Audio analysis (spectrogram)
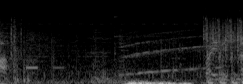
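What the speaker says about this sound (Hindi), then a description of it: "अलार्म बज गया अलर्ट का।" An alert alarm in the Freedom Fighters video game wails in rising tones amid noisy combat sounds, with no one talking.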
